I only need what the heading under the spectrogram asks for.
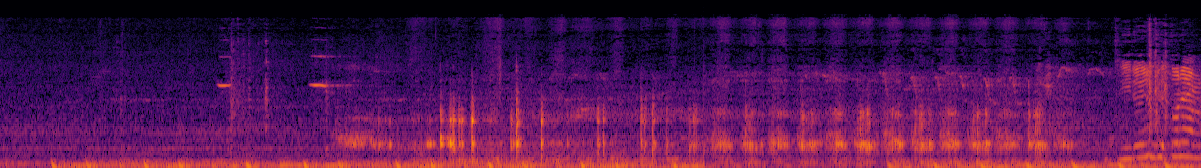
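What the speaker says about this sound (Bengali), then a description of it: "প্রথমে আমরা জিরেটা বেটে নেব।" Cumin seeds are ground on a stone slab with a low, rhythmic, muffled rubbing and thudding that repeats steadily back and forth, soft and close, with faint scraping on top.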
